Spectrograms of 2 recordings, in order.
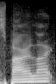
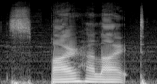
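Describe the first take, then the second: First: The middle is said as 'ral', with no h. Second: The middle is said as 'hal', with an h. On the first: It is easier to say. "I pronounce it Spiralite because it rolls off the tongue better" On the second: It keeps the word for the salt mineral. "it's a mix of the words spiral and halite"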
